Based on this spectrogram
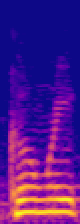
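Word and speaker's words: Cymru: Hence, the correct pronunciation of the country of Wales or the land of the Qimri in its ancient tongue would be as near as possible to the names Qumri, Qumri, Qumri.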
